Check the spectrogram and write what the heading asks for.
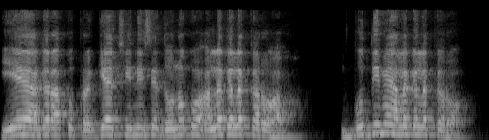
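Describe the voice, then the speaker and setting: A man's voice: sits high, normal speed, fairly bright tone. A man leading a study session as a religious teacher, explaining a text with emphatic, repeated phrases.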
